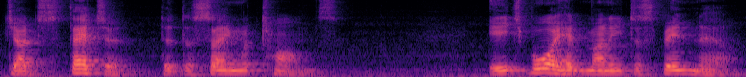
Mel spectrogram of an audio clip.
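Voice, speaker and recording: A man reading a storybook as scripted narration, in deliberate, separated phrases. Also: medium pitch, lively intonation, darkish tone. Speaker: audiobook reader. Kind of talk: scripted storybook narration, simplified classic novel.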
